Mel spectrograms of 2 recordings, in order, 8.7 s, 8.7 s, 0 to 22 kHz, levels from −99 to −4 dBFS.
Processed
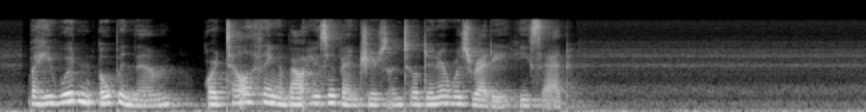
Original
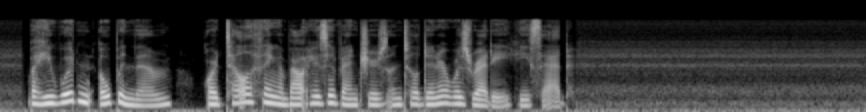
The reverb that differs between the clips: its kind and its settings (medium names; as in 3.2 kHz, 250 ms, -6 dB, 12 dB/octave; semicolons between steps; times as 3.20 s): simulated room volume 260 m³, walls mixed, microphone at 0.37 m; trim +3 dB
